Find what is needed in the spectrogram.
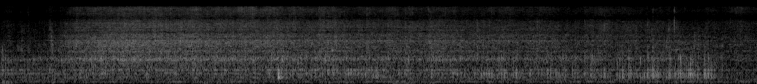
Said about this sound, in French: Je vais ajouter l'eau bouillante jusqu'à couvrir les morceaux de viande.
